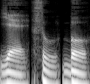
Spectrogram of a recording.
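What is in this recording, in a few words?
"yethubo", concatenated syllables; Affixing experiment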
